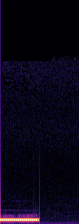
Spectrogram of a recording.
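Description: A telephone line tone as a phone dials out to call someone back: one steady, unbroken mid-pitched note holds for about half a second, then cuts off abruptly into silence.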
